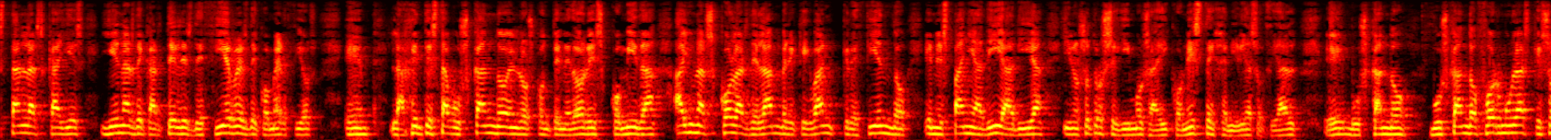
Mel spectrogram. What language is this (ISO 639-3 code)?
spa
